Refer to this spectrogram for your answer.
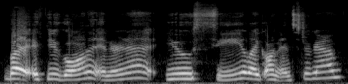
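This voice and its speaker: Brief: young woman guest, higher voice, rambling casual retelling, dry close sound. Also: moderate pace, darkish tone, no echo, low-quality recording. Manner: rambling retelling, constant "like" fillers. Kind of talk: casual chat.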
